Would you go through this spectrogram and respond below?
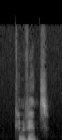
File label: "convince", us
